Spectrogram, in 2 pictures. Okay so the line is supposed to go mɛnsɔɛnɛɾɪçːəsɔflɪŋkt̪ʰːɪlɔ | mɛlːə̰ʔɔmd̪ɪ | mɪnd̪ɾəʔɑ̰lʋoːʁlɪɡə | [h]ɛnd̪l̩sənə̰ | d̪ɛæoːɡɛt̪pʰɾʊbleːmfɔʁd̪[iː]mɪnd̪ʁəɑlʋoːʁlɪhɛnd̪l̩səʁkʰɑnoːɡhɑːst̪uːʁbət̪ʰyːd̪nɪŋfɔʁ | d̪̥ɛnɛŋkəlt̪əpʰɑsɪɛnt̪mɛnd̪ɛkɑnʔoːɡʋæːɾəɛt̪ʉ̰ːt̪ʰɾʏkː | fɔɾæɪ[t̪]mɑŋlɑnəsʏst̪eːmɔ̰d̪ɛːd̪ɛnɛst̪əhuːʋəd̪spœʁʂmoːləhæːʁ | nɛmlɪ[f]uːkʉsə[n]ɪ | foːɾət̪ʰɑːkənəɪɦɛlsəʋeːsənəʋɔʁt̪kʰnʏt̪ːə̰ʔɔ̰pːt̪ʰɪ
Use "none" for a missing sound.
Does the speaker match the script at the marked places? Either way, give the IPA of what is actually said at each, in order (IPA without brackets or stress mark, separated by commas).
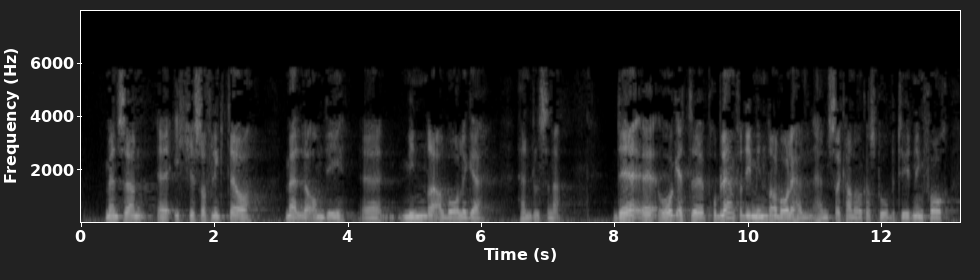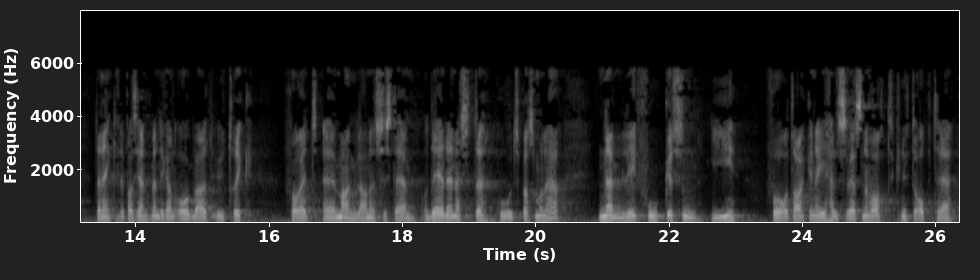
h, iː, t̪, f, n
